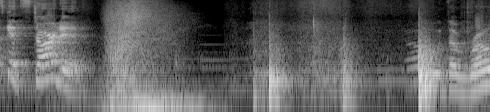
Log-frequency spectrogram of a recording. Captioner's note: loud whoosh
